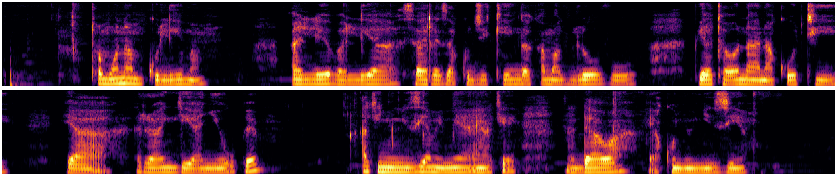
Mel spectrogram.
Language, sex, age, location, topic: Swahili, female, 50+, Kisumu, health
